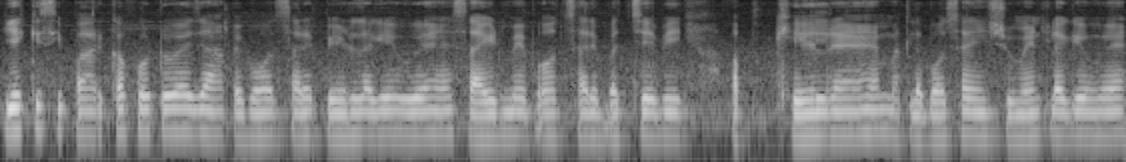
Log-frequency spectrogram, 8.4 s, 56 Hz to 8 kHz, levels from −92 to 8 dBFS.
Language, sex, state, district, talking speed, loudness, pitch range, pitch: Hindi, male, Bihar, West Champaran, 220 wpm, -19 LUFS, 125-135 Hz, 130 Hz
